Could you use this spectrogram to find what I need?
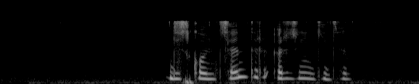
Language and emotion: Russian, neutral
